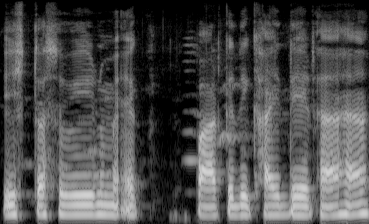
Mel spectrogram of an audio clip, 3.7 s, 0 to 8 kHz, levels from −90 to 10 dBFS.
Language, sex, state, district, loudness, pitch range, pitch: Hindi, male, Bihar, Patna, -14 LUFS, 125-130 Hz, 125 Hz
